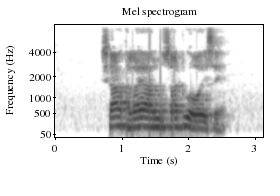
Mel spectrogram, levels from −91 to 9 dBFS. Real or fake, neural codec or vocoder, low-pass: real; none; 7.2 kHz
